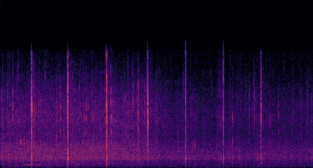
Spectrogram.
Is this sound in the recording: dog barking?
no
